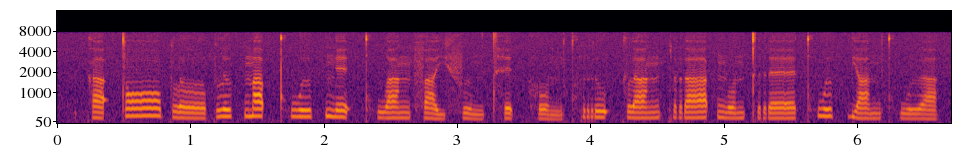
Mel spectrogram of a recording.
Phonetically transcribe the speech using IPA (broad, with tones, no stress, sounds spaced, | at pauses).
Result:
k a˨˩ ʔ t ɔː˥˩ p l ɤː˨˩ p l ɯ˥˩ k̚ m a˥˩ p̚ kʰ w ɯ˦˥ k̚ ŋ e˦˥ ʔ kʰ w a˧ ŋ f a˨˩ j f ɯ˩˦ ŋ tʰ e˨˩ k̚ h o˩˦ n kʰ r u˦˥ ʔ k l a˦˥ ŋ p r aː˦˥ k̚ ŋ o˦˥ n t r ɛː˦˥ kʰ w ɯ˥˩ k̚ j a˧ n kʰ w ɯ˧ a̯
